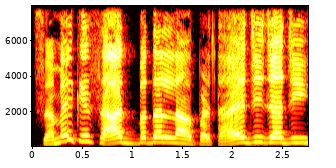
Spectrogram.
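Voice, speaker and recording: A woman voicing a cocky, excitable young male student in a cartoon moral story. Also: high voice, slow, full character voice.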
